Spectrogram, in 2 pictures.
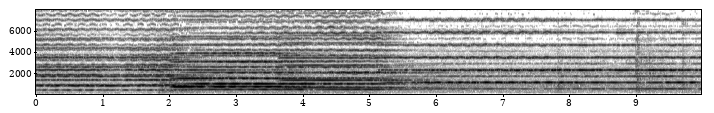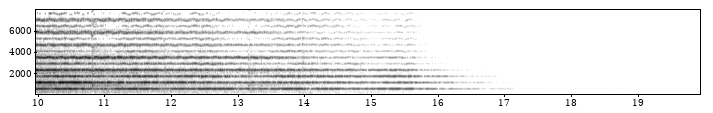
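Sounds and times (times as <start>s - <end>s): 
strings: 0.0s - 15.8s.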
